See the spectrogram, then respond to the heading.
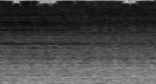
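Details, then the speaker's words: Freightliner truck, parking brake released, quick release valve already replaced without effect: continuous sharp, high hiss of air bleeding through the quick release valve from a leaking brake chamber. "air valve right here which runs into our brake cars so that's only telling me that we have a bad brake pod somewhere"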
